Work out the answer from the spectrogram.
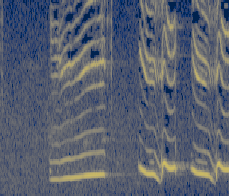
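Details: White-cheeked laughingthrush, Central Highlands wild-voice song meant to stir caged birds into singing: one long, steadily rising clear whistle, then two looping, warbled phrases that dip and climb.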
